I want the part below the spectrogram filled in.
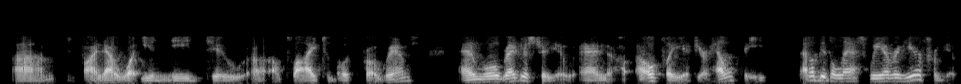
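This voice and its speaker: Big swings in loudness from a man talking at a moderate pace. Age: 60s. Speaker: attorney. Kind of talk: interview. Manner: halting.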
